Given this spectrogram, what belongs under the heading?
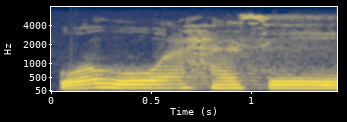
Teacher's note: Lalu di akhir ayat juga terdapat mad arid li sukun, kita baca 2 sampai 6 harokat.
